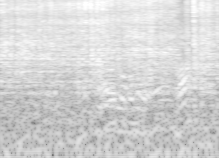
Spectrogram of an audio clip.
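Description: Faint background voices over steady outdoor noise with an engine running somewhere.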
